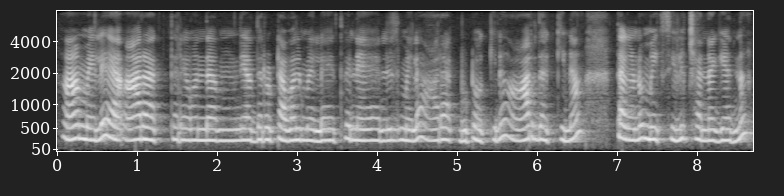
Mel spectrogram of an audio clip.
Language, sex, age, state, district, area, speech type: Kannada, female, 18-30, Karnataka, Chamarajanagar, rural, spontaneous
